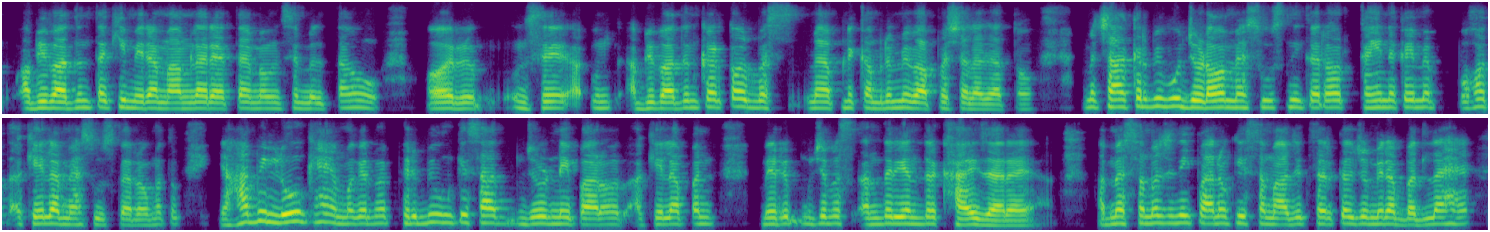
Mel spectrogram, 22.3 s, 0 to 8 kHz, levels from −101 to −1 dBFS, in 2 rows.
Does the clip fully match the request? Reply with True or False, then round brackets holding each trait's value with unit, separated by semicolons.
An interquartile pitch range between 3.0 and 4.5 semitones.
False (2.5 semitones)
